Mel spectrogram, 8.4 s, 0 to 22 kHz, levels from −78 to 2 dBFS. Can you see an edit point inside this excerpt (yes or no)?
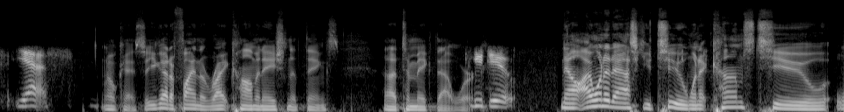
no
